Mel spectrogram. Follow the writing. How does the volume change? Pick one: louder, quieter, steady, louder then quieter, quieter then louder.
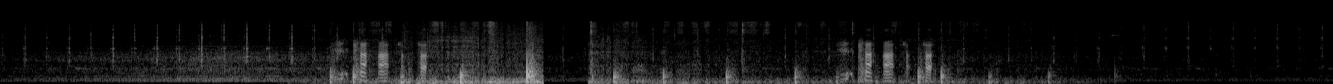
louder then quieter.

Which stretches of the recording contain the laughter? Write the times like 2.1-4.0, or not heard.
3.3-4.3, 8.3-9.3.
